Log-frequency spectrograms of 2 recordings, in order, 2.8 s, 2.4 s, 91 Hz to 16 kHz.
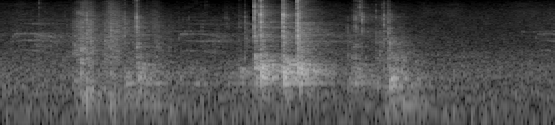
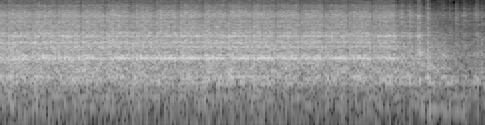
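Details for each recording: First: Craftsman 26 Quiet snowblower (model 247.886940), after cleaning a gummed-up carburetor and priming: engine catches on choke after light clatter and runs fast and even with no misses. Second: Craftsman 26 Quiet snowblower (model 247.886940, under about 5 years old), no-start even when primed with fuel on: steady starter whine cranks about two seconds and fades without catching; later traced to the carburetor.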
